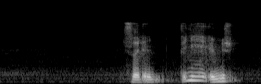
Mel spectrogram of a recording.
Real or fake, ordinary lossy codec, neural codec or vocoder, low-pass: fake; none; autoencoder, 22.05 kHz, a latent of 192 numbers a frame, VITS, trained on one speaker; 7.2 kHz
